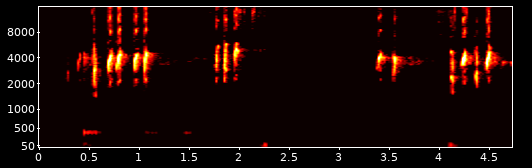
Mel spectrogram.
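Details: European goldfinch singing in spaced bursts of clear, bright chirps, three or four notes per group, separated by short silences.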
